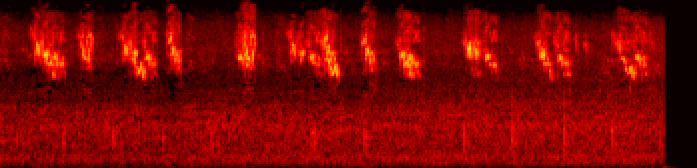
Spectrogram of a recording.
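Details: House sparrow (Passer domesticus), a small grey bird that hops about yards gathering crumbs, gives bright, high chirps in short clustered bursts, roughly one or two each second, over a faint background hiss.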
